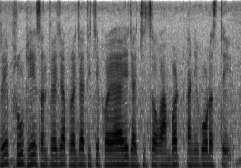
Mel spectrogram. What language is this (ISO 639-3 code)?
mar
